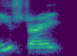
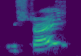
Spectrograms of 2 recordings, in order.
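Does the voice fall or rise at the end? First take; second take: fall; rise. First: The pitch falls at the end. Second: The pitch rises at the end. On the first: It tells the listener they are okay. "You straight is a statement" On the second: It asks whether the listener is okay. "You straight is a question"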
